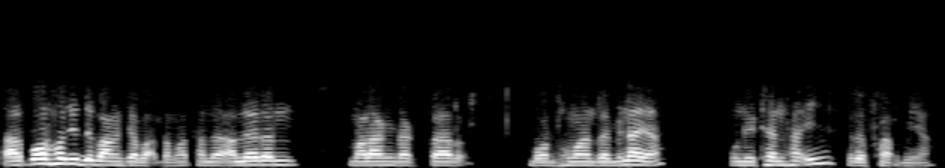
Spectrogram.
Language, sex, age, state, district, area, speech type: Santali, male, 18-30, West Bengal, Purba Bardhaman, rural, conversation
